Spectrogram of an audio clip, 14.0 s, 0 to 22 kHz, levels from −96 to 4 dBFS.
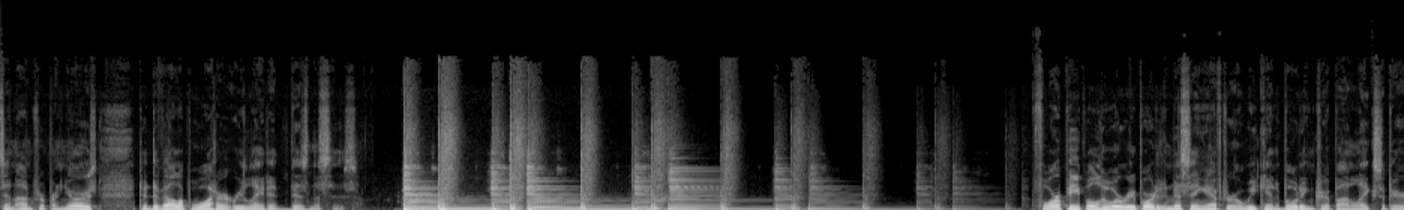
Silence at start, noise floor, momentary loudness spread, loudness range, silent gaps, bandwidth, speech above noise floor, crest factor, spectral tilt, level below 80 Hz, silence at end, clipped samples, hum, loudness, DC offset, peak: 0 s; -54 dBFS; 18 LU; 12 LU; none; 15 kHz; 32 dB; 20 dB; -7.5 dB/octave; -36 dBFS; 0 s; under 0.1%; none; -23 LUFS; under 0.1%; -4 dBFS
